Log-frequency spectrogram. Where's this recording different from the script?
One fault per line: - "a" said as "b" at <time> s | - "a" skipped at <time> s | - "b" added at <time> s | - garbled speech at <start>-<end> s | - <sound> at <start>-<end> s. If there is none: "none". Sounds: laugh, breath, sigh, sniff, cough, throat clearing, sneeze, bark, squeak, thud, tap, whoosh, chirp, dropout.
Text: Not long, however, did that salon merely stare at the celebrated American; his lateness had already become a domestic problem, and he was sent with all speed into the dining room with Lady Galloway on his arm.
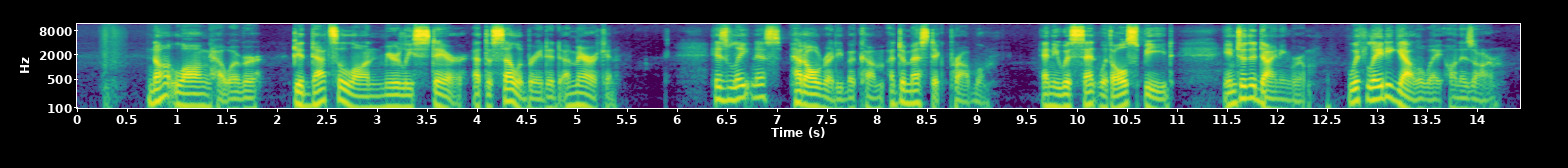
- whoosh at 0.2-0.5 s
